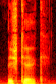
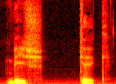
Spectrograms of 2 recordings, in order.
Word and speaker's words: Bishkek: Landscapes of kown in kurz the city is pronounced Bish cake Beach cake with the emphasis on the last level Bach cake Bish cake Bish cake all right if you enjoy learning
